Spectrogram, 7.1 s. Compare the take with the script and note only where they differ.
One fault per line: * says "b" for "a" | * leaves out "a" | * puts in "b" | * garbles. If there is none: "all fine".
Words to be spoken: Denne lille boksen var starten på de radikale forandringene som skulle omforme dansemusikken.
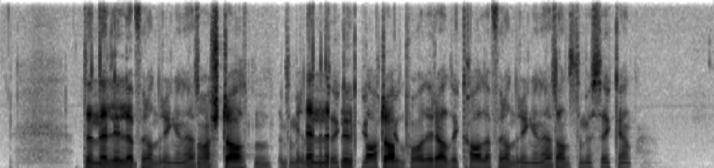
* says "forandringene" for "boksen"
* garbles
* leaves out "som skulle omforme"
